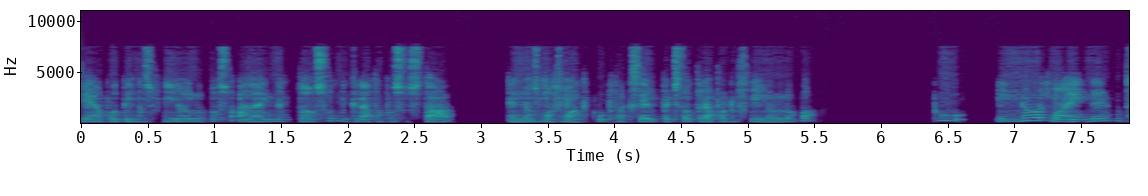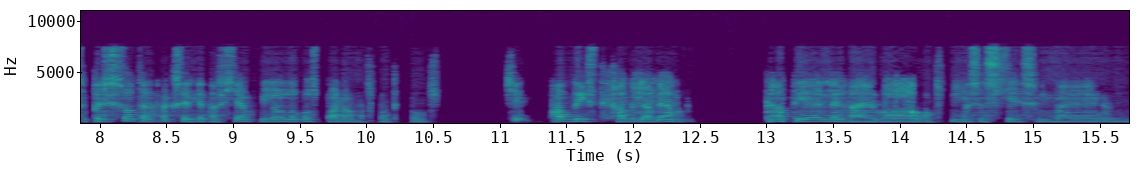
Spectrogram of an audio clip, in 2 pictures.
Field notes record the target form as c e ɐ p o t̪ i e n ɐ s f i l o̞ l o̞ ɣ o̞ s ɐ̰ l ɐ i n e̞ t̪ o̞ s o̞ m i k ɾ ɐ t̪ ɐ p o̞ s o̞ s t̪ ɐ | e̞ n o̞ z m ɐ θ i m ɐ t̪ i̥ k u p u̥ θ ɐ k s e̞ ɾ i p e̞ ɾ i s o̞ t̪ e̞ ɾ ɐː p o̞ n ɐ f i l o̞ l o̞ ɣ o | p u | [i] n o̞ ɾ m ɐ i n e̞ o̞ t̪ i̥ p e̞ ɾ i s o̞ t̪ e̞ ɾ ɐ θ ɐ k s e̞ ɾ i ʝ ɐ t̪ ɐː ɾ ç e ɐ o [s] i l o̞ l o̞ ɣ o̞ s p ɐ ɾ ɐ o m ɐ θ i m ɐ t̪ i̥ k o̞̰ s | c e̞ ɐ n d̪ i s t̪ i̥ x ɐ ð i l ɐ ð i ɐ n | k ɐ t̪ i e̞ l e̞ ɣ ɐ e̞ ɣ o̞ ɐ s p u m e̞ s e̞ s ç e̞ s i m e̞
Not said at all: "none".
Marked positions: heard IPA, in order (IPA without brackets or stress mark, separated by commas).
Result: i, f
